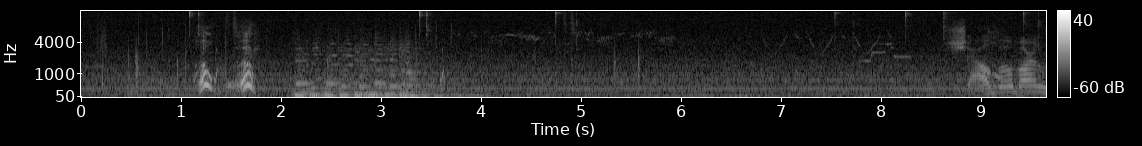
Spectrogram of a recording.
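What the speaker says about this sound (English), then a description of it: "Oh no, she brought the dog inside by accident" A dog in The Sims 4 gives two short, sharp barks near the start, followed by a few faint whimpers and yips, with a low rumble of game sounds and music running underneath.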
